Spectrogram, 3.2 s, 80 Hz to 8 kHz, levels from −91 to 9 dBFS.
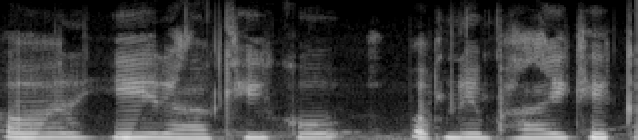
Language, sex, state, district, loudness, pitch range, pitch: Hindi, female, Bihar, Kaimur, -19 LUFS, 245-255 Hz, 250 Hz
